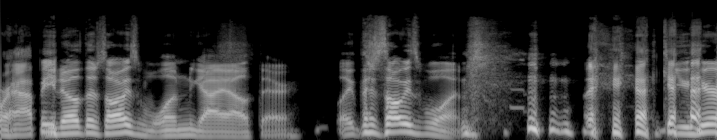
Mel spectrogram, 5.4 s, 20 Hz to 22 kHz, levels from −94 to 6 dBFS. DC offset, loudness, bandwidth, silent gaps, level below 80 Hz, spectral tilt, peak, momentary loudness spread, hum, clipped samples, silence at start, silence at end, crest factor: under 0.1%; -24 LUFS; 14.5 kHz; none; -68 dBFS; -5 dB/octave; -8 dBFS; 14 LU; none; under 0.1%; 0 s; 0 s; 16 dB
